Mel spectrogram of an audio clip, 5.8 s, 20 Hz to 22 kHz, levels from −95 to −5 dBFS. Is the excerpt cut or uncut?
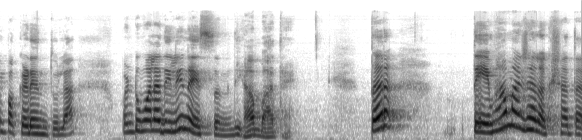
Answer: uncut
